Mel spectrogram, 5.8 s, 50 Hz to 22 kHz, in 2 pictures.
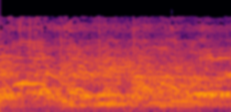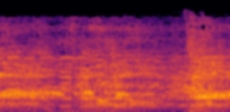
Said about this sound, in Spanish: los jugadores se encontraron con entre 200 y 300 personas que se habían desplazado hasta allí para recibirlos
